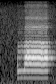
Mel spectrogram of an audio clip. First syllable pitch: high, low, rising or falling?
high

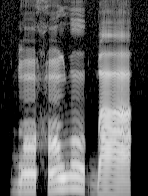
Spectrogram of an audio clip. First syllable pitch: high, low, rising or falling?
low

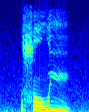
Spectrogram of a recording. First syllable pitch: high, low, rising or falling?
high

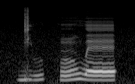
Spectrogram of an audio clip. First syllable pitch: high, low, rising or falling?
rising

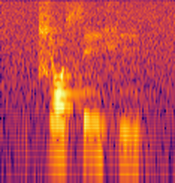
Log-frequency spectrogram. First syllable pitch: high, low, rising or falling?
high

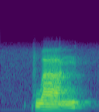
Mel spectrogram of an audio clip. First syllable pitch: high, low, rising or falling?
low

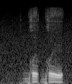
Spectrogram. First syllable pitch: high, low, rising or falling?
low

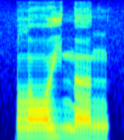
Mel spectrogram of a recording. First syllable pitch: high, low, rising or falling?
high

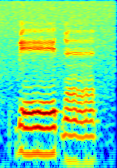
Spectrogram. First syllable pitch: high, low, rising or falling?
high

